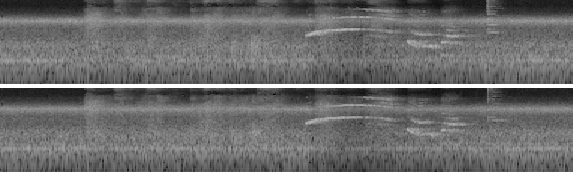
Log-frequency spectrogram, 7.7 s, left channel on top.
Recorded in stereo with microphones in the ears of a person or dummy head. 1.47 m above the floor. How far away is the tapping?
About 3.5 m.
